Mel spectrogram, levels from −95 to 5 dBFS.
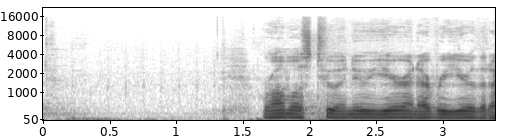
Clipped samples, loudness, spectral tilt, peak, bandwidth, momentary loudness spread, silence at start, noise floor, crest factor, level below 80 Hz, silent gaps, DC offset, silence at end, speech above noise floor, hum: under 0.1%; -22 LUFS; -8 dB/octave; -10 dBFS; 12.5 kHz; 4 LU; 1.6 s; -62 dBFS; 14 dB; -54 dBFS; none; under 0.1%; 0 s; 41 dB; none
